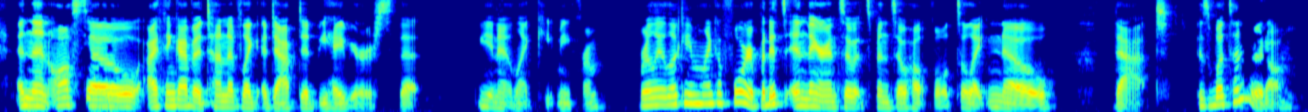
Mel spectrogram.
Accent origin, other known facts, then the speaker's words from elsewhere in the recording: Dallas, Texas, United States; now in Nashville, United States; I live in Nashville, um, I grew up in Dallas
